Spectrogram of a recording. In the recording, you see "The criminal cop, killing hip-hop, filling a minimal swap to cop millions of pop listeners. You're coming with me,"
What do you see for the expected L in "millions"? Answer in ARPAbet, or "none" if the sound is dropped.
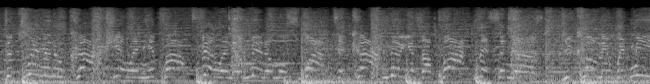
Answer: none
